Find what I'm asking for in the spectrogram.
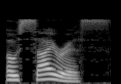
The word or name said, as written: osiris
